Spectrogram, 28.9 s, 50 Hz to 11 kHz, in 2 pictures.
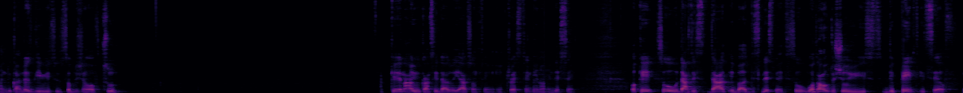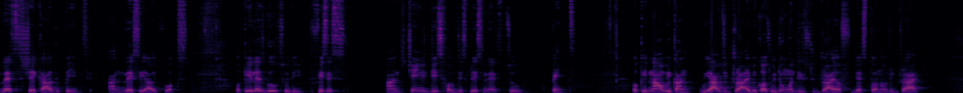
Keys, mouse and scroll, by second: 0.6-3.1 middle drag, 3.1-6.3 drag, 9.1-9.5 drag, 9.5-10.2 middle drag, 10.2 scroll up 4, 10.6-11.6 middle drag, 11.6-12.0 scroll down 4, 12.0-15.7 middle drag, 15.7-16.4 drag, 16.4-19.4 middle drag, 20.1 click, 20.9 click, 21.7 click, 22.3-23.6 scroll down 6, 23.6-26.6 drag, 26.8-28.9 scroll down 1.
